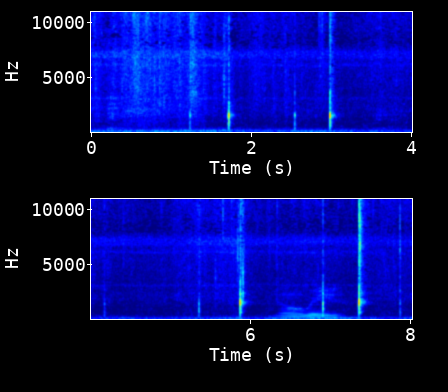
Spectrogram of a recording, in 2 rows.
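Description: Wooden baton striking the spine of a small fixed-blade cleaver (Gerber Tri-Tip), driving the blade down into an upright stick to split it: about seven sharp knocks at irregular intervals, the loudest about 1.7, 3, 6 and 7.3 seconds in.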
